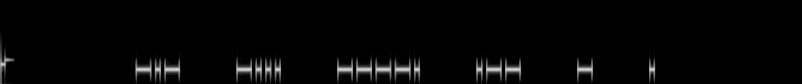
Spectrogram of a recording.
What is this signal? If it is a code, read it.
Morse code, heard as a keyed tone, about 25 wpm, spaced as for 12 wpm, 700 Hz. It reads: KB9WTE
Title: USA Call Signs - 6 Characters - 4x Character Spacing - 25wpm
